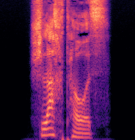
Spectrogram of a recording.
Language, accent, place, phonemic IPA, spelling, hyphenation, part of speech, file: German, Germany, Berlin, /ˈʃlaχtˌhaʊ̯s/, Schlachthaus, Schlacht‧haus, noun, De-Schlachthaus.ogg
- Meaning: slaughterhouse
